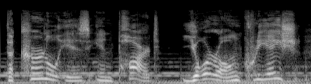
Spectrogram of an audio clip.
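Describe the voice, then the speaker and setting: A man's voice: high voice, expressive, a little slow. A man playing an earnest, brainy tech expert in a video game drama, explaining things precisely. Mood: grave, explanatory. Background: music.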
